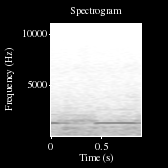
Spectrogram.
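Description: A reversing-truck beep sound effect plays over the stadium public-address system at a high school football game after a penalty. The steady electronic tone pulses evenly through the crowd noise and sounds somewhat distant.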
